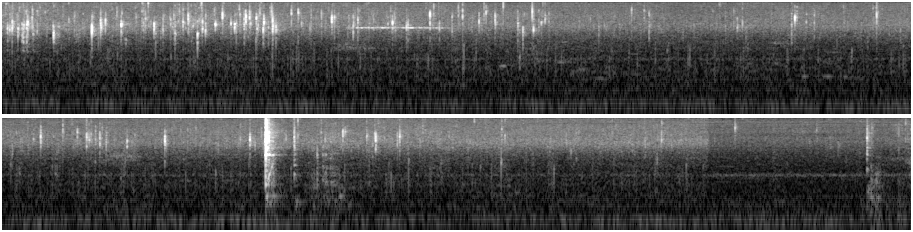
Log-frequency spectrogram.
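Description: Chicken and potato kebabs fry in hot oil, giving a steady, low crackling sizzle that runs throughout at moderate volume, with one sharp click near the end.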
